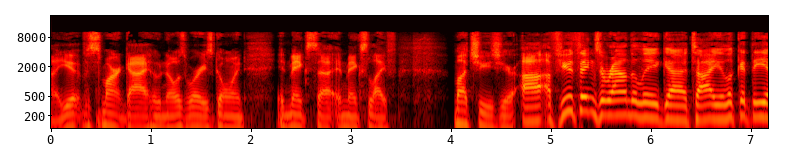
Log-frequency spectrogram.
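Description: A man hosting a casual sports talk show, speaking in a halting, repetitive way. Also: on the high side, sharp tone, dry recording, studio quality.

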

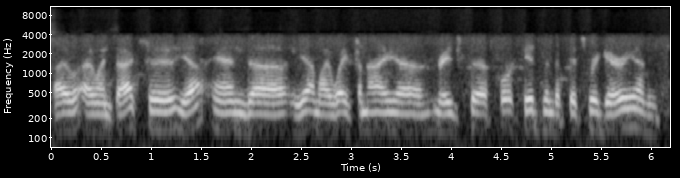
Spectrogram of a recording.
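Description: Male, middle-aged, Canadian, husky tone, relaxed interview storytelling, dull lo-fi audio. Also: mid-range voice, moderate pace. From Alberta, Canada. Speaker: former pro hockey player, interview guest. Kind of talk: casual reminiscing interview. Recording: dull phone-like lo-fi sound.

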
